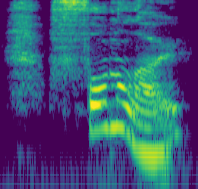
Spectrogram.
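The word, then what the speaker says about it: Fomalhaut: So yesterday, I kept hearing the word formalot. Now I've come to find that it's actually formal, pronounced formalo.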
